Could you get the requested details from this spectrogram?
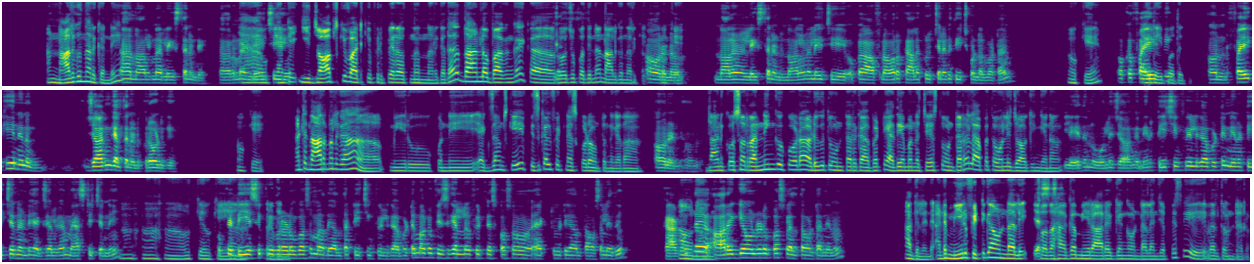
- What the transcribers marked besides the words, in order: in English: "జాబ్స్‌కి"; in English: "యెస్"; in English: "హాఫ్ ఎన్ అవర్"; in English: "ఫైవ్‌కి"; in English: "ఫైవ్‌కి"; in English: "నార్మల్‌గా"; in English: "ఎగ్జామ్స్‌కి ఫిజికల్ ఫిట్‌నెస్"; in English: "ఓన్లీ"; in English: "ఓన్లీ జాగింగ్"; in English: "టీచింగ్ ఫీల్డ్"; in English: "యాక్చువల్‌గా మ్యాథ్స్"; in English: "డీఎస్సీ"; in English: "టీచింగ్ ఫీల్డ్"; in English: "ఫిజికల్ ఫిట్‌నెస్"; in English: "యాక్టివిటీ"; in English: "ఫిట్‌గా"; in English: "యెస్"
- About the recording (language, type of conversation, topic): Telugu, podcast, స్వయంగా నేర్చుకోవడానికి మీ రోజువారీ అలవాటు ఏమిటి?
